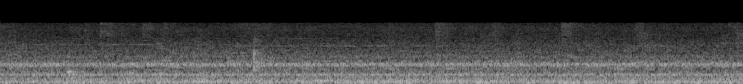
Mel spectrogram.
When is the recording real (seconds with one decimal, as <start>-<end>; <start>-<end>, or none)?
0.0-5.2; 6.7-7.4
